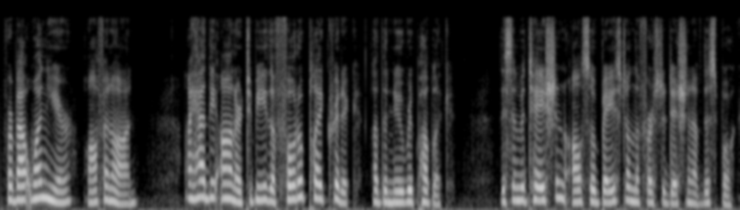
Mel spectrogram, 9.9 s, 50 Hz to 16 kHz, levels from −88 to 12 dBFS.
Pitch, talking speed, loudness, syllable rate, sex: 210 Hz, 190 wpm, -17 LUFS, 5.5 syllables/s, female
